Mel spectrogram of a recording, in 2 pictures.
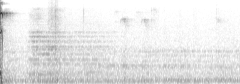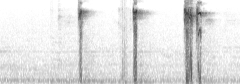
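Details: Male sogon, a nectar-eater, calling as a lure for other birds: an opening high chip, a faint low chatter, then a quickening series of sharp high chips, the last ones doubled.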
